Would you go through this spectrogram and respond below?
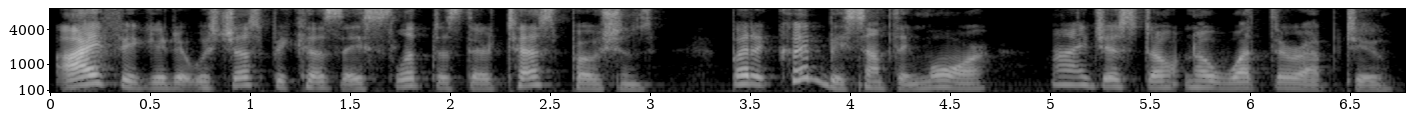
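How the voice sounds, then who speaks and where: A woman's voice: low-pitched, sing-song, moderate pace. A woman voicing a young schoolgirl who is suspicious, downcast and puzzled, in a storybook reading. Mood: dejected.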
